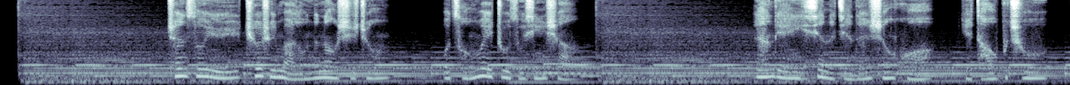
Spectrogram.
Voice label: 短视频 走心 文艺

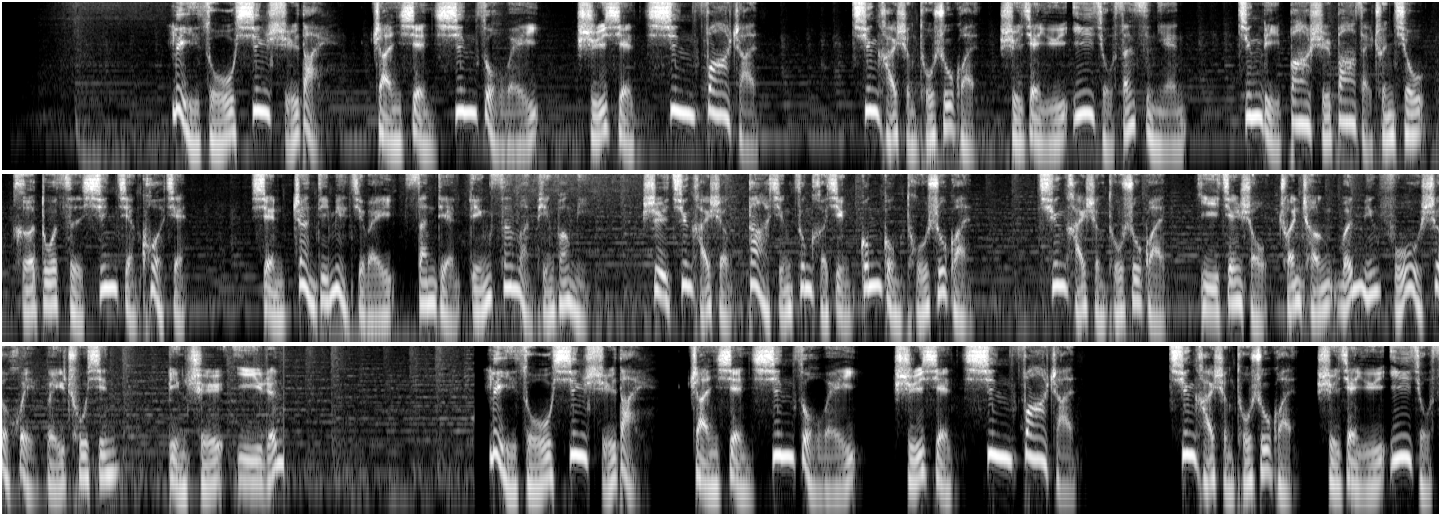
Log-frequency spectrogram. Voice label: 企业宣传

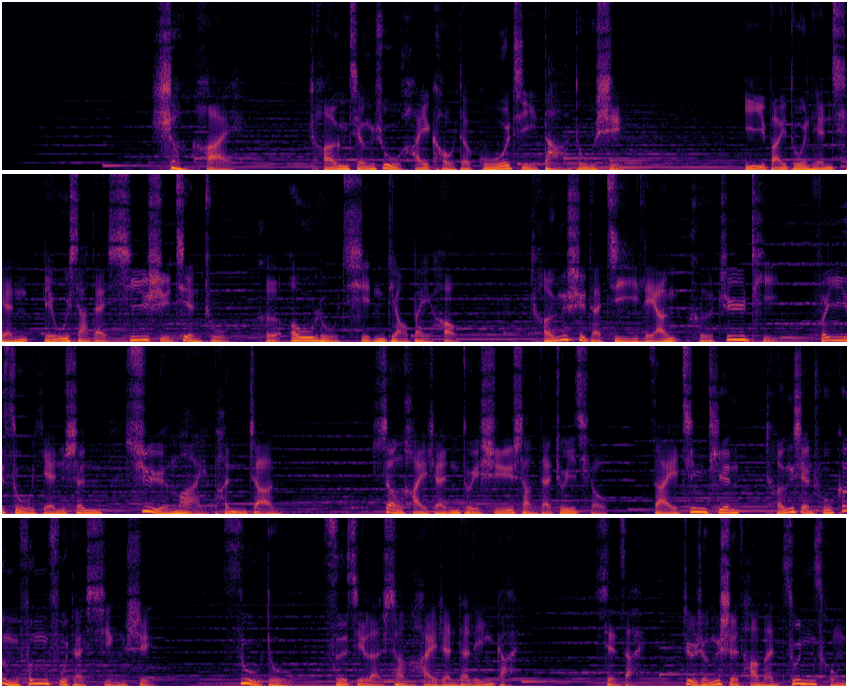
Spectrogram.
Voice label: 上海 舒缓专题

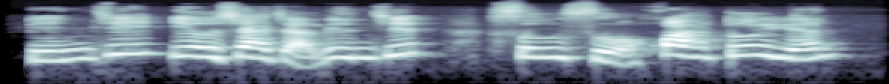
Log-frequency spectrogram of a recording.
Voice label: 抖音带货

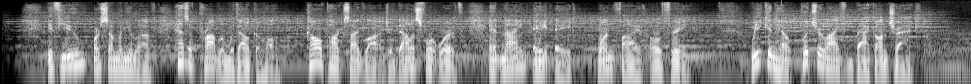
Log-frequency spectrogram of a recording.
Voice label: 自然亲切戒酒中心广告

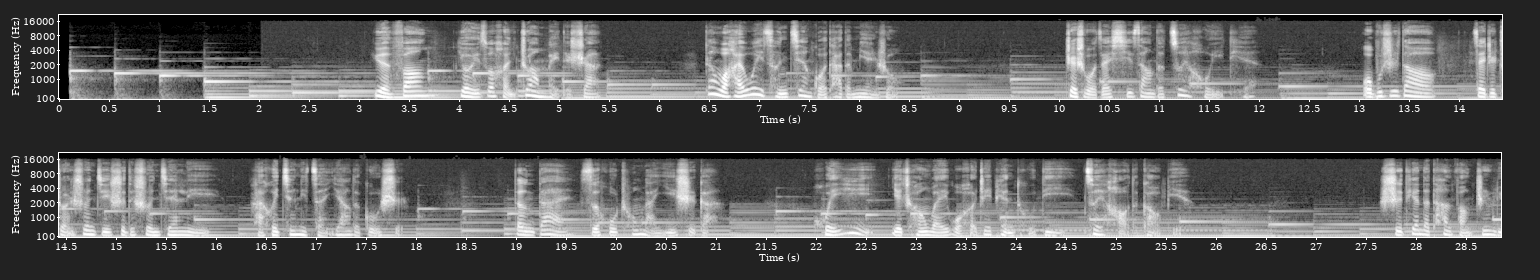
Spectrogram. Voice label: 游记情感美文

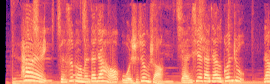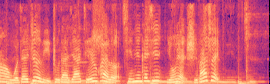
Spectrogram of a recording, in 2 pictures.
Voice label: 明星模仿; 郑爽

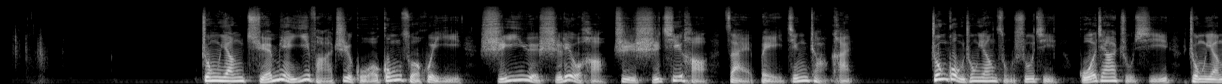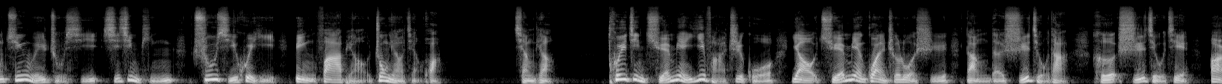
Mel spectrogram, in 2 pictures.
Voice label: 新闻

